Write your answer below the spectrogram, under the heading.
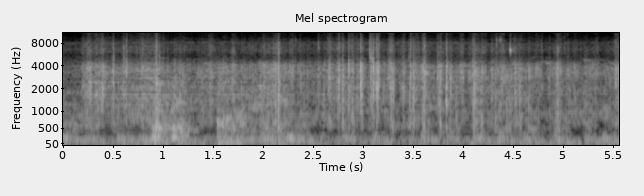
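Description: Dense, irregular crackling and clicking from a steaming pot of mixed shellfish boiling over a fire, with a low steady rumble underneath.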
